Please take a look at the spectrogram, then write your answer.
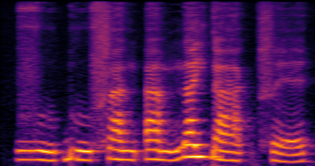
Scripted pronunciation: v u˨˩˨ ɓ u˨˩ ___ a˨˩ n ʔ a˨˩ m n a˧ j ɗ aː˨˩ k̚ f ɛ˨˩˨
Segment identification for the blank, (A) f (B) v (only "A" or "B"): A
